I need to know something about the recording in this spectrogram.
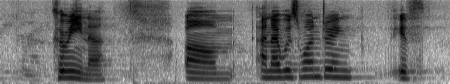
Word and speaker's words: Karina: it paralleled his relationship with Anna Karenina. How do you pronounce her name? Karina.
